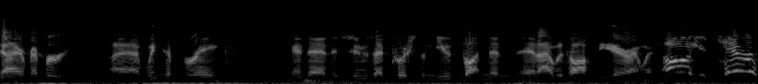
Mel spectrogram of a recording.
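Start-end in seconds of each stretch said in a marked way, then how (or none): 6.6-7.6 very high, exasperated, frustrated shriek. Broadcaster recalls screaming after muting for a break, retelling a scream. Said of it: "just screamed".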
